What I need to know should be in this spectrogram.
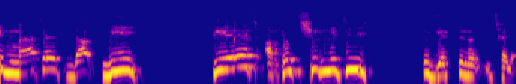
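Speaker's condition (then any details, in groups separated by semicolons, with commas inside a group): Cerebral palsy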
